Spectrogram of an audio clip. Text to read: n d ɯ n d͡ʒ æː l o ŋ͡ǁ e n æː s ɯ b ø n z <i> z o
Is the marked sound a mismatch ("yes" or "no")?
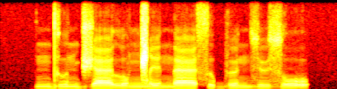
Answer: yes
